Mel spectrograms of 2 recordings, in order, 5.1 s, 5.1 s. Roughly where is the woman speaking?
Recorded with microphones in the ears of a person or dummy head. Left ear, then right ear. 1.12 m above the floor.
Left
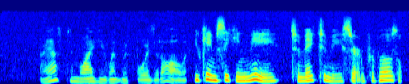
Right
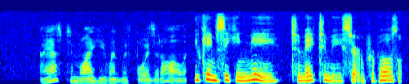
Right.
